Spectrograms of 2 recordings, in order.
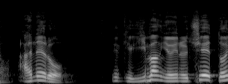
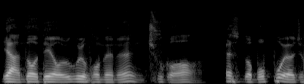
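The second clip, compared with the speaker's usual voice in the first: God's voice; 9 semitones lower, 5 dB quieter than usual. Retold or imitated. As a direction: speak down gently as God refusing a friend. God answers Moses in story. (낮고 느린 하나님 목소리)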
